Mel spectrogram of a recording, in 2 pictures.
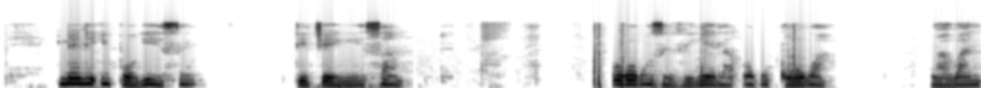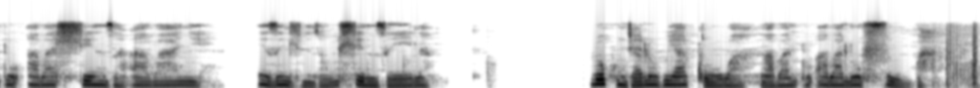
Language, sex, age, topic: North Ndebele, female, 36-49, health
